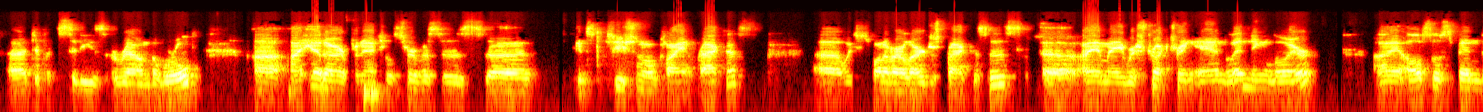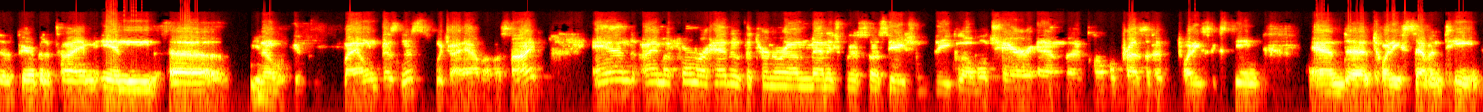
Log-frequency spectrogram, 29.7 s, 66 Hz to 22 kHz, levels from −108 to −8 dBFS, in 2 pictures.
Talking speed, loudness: 150 wpm, -12 LUFS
